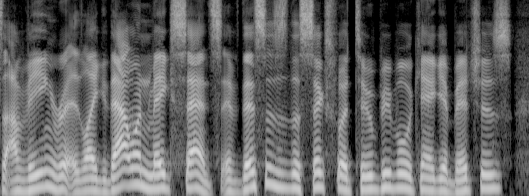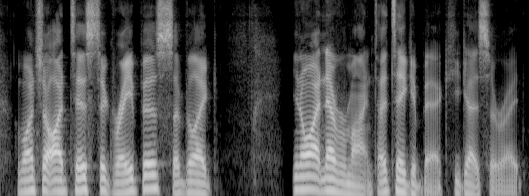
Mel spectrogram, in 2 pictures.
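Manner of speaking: normal talking voice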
